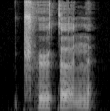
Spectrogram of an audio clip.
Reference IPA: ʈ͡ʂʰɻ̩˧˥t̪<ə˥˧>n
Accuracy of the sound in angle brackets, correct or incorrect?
incorrect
